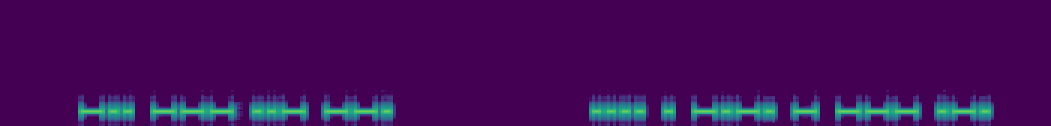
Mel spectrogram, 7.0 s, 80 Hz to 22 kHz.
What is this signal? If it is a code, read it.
Morse code, heard as a keyed tone, about 25 wpm, 550 Hz. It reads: DOUG HECTOR
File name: Ultimate Word List / 25WPM Ultimate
